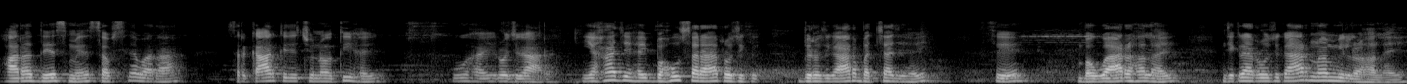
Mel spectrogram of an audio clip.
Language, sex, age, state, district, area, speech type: Maithili, male, 45-60, Bihar, Sitamarhi, rural, spontaneous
